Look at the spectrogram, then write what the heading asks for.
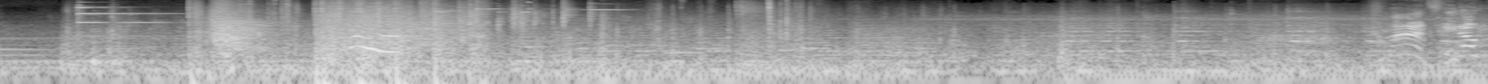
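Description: Gunfire in a Mafia Trilogy game scene, with a sharp cluster of loud shots early, then scattered reports and clatter under shouting voices throughout.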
